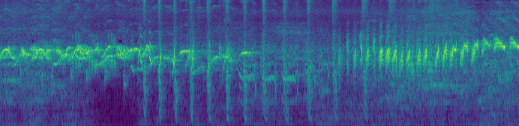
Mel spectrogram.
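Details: Caged Chinese hwamei in 'cao cầu' song: a fast warbled stretch opens, then sharp clicking sounds break in, before a quick, rising burst of repeated bright whistles closes the passage.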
